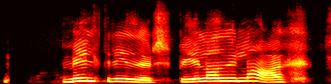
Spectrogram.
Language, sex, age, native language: Icelandic, female, 14, Icelandic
